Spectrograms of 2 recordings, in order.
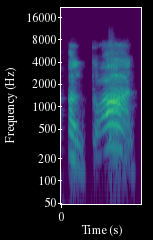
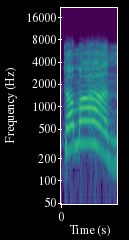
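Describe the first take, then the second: First: Said in the usual way. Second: High, loud coaching call; coach shout. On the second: Acted. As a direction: bark it like a coach. Coaching a volleyball drill.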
